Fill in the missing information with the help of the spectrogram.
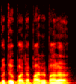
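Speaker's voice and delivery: "bada bada bada bada" as quick nonsense syllables; mock stumbling over "bada bada bada bada"; playful garbled pronunciation. Shown as a demonstration. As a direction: babble "bada bada bada bada" in place of the word. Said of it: "however you pronounce".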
